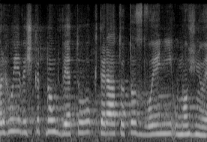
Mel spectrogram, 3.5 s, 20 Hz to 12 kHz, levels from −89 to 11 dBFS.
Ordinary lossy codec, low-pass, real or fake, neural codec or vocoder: AAC, 64 kbps; 10.8 kHz; fake; vocoder, 44.1 kHz, 128 mel bands every 512 samples, BigVGAN v2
